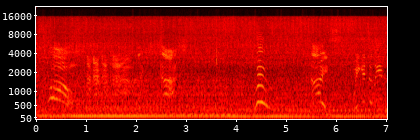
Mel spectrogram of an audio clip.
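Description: Roadkill muscle truck's engine fired up and running outdoors, a steady loud idle rumble throughout with excited voices shouting over it.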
